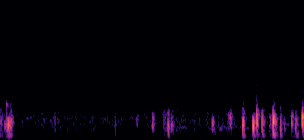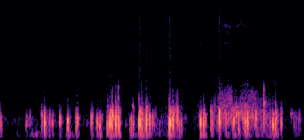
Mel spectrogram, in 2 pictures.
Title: Some more of my stomach noises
